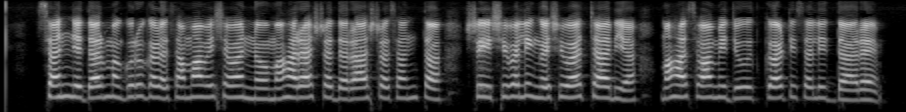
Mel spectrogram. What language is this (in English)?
Kannada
